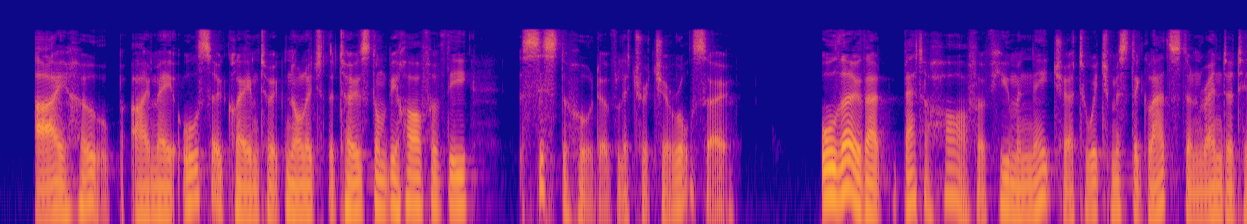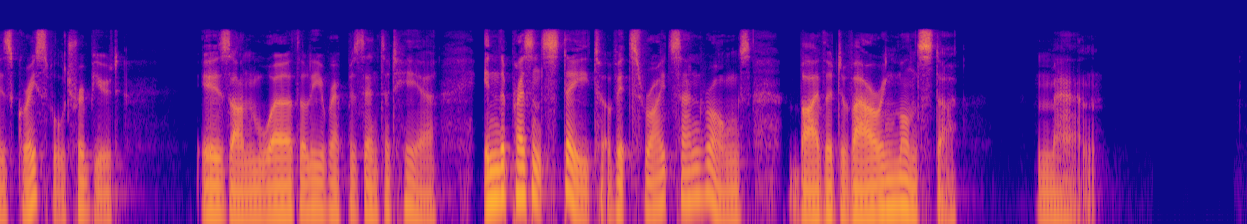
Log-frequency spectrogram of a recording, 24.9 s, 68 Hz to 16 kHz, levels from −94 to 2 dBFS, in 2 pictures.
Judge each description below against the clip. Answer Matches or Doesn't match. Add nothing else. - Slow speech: Matches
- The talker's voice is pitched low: Matches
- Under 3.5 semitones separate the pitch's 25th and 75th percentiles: Doesn't match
